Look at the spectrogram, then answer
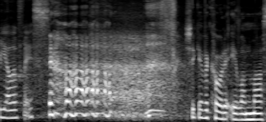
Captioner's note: laughter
